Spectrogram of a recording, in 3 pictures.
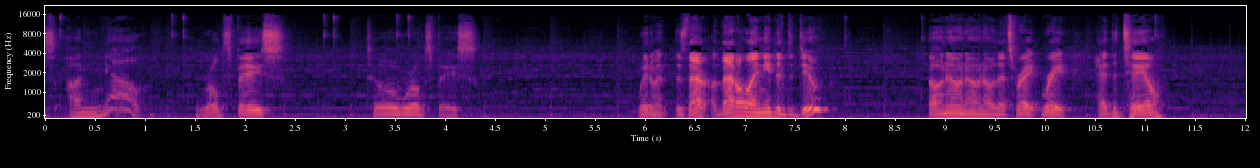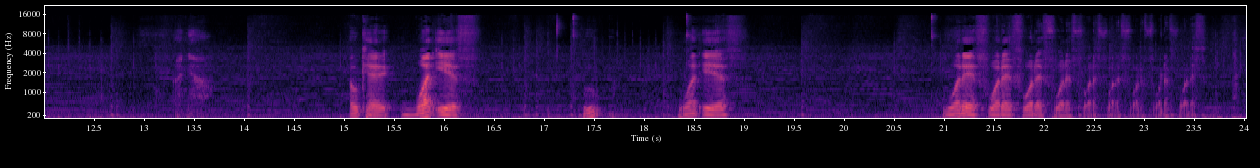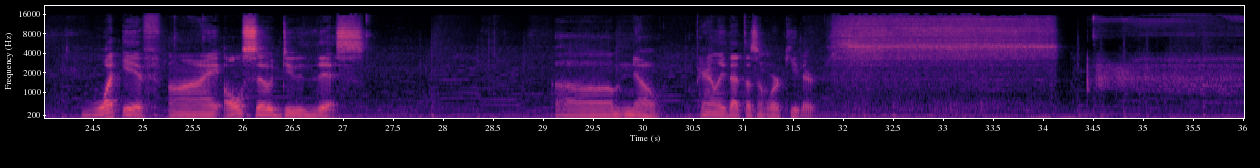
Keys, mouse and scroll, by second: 0.0 click, 2.7 click, 7.2 KP_Decimal, 9.1-9.5 scroll down 3, 11.1-17.3 drag, 18.4-20.9 drag, 24.6 scroll down 2, 25.7-26.1 scroll down 3, 27.2-34.5 drag, 35.5 scroll up 2.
